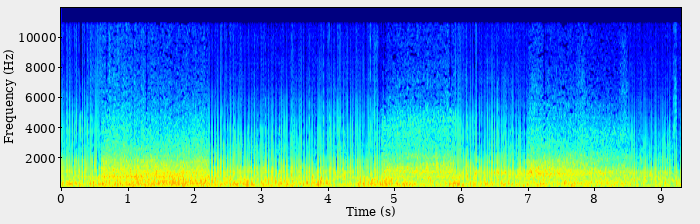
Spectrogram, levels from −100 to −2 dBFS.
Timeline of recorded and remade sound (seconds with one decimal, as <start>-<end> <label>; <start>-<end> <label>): 0.0-0.6 remade; 0.6-2.2 recorded; 2.2-4.8 remade; 4.8-5.9 recorded; 5.9-7.0 remade; 7.0-8.5 recorded; 8.5-9.3 remade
